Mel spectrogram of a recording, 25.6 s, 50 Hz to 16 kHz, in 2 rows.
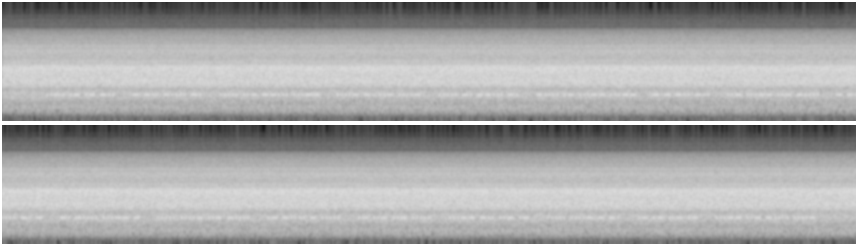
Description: Morse code (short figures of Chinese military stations), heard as a keyed tone, hand-sent with a paddle, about 40 wpm, 800 Hz, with heavy radio static. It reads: 5118 0869 5273 4924 5979 6133 0088 2326 0690 9630 5426 1605 1225 3821 5409 1121 3264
